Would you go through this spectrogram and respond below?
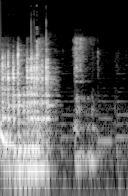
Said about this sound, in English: So my dice fell into my box of cereal.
